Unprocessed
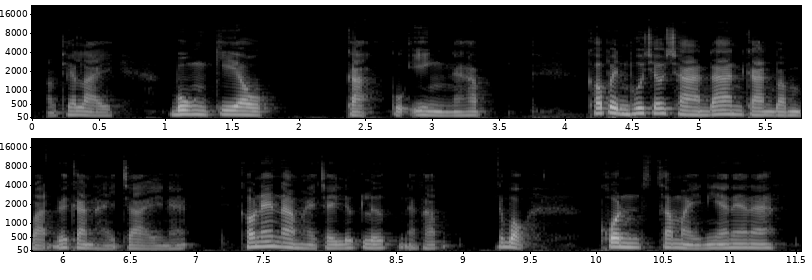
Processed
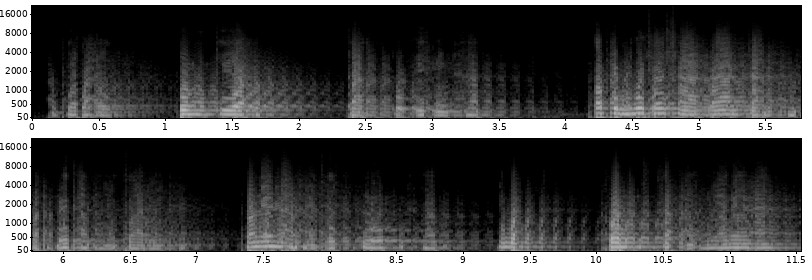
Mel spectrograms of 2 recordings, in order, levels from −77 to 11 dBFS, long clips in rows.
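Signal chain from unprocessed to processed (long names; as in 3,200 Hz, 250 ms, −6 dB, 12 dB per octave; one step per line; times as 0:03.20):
time-frequency cells dropped at random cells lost 25%
notch comb filter 250 Hz
tape delay 108 ms, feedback 66%, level −9.5 dB, low-pass 4,600 Hz
pitch vibrato 0.32 Hz 13 cents
windowed peak hold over 33 samples
level +4.5 dB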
